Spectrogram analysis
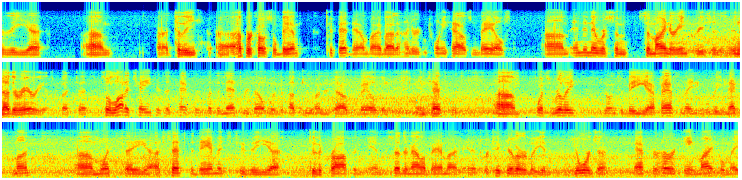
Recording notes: Monthly Conference Call.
